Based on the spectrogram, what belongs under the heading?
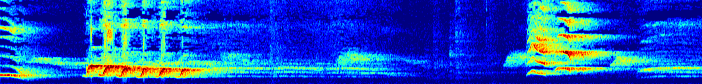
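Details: Black-throated laughingthrush singing a challenge song with loud, rich whistled phrases and a quick rolling trill, then a bright, ringing phrase after a short pause; a female is also kept alongside to excite the male.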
